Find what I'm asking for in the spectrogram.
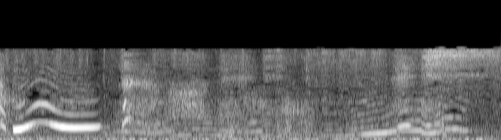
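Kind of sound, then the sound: human body sound, snoring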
